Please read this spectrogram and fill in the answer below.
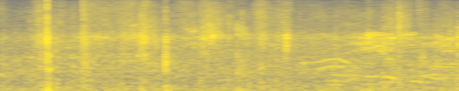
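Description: A basketball bouncing on an outdoor hard court. The strongest bounce comes about a quarter second in, followed by lighter knocks, with players' voices calling out near the end.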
